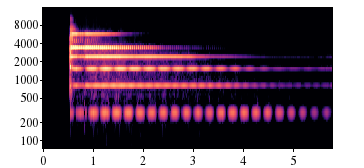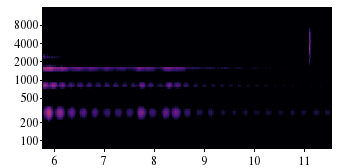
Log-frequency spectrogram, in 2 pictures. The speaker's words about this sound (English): when you hear the sound of the gong strike, just let go.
